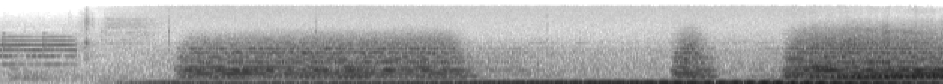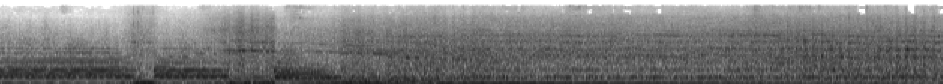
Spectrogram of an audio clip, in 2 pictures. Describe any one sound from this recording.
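A diesel locomotive engine rumbles as it approaches.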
